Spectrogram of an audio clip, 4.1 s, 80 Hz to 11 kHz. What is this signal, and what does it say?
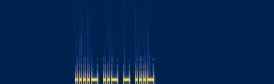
Morse code, heard as a keyed tone, about 39 wpm, 700 Hz. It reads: 4UTV
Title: All Cut Numbers - 4-Digit 40wpm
